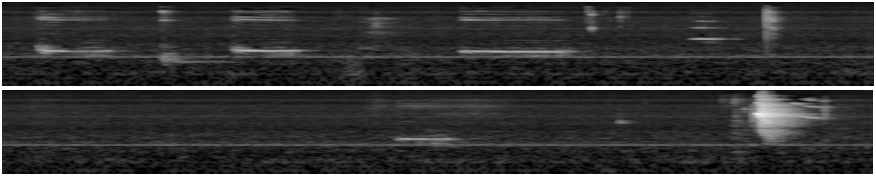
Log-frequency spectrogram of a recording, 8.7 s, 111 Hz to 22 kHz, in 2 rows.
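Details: A female African grey parrot at a summer camp in 2024 gives four flat, steady mid-pitched beeps at uneven intervals, copying a neighbour's large vehicles reversing. A low steady hum runs underneath, and a sharp click comes at the end.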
